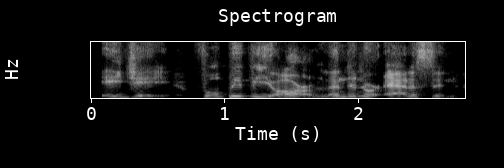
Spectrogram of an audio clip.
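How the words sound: It is read in an imitated viewer's voice.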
